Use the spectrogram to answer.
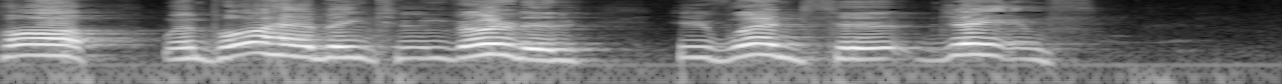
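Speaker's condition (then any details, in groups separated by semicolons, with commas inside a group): Cerebral palsy; delayed development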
